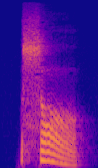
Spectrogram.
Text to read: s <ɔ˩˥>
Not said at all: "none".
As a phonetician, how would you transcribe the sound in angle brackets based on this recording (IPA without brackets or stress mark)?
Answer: ɔ˥˩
